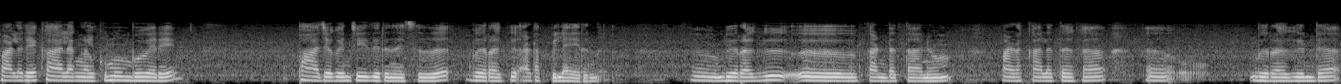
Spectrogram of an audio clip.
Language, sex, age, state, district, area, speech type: Malayalam, female, 45-60, Kerala, Wayanad, rural, spontaneous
